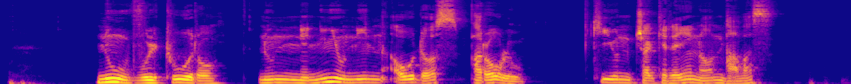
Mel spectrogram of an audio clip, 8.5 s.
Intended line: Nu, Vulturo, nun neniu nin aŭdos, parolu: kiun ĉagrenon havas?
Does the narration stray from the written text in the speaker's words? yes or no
no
